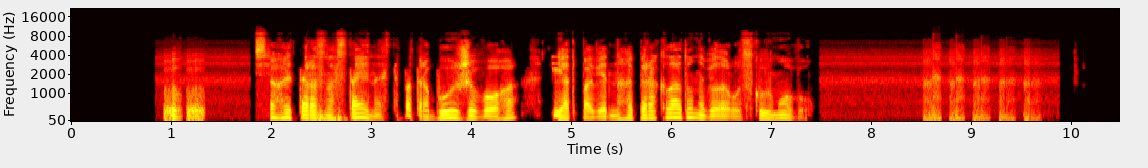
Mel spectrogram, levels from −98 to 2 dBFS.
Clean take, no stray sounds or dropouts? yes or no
no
